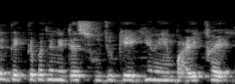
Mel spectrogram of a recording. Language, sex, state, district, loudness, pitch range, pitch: Bengali, female, West Bengal, Kolkata, -15 LUFS, 195-215 Hz, 205 Hz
